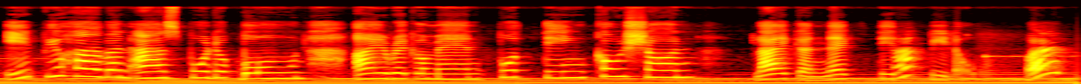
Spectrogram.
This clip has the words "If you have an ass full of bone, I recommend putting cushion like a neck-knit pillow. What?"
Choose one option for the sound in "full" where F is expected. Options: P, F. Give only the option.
P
